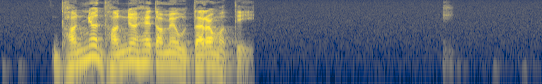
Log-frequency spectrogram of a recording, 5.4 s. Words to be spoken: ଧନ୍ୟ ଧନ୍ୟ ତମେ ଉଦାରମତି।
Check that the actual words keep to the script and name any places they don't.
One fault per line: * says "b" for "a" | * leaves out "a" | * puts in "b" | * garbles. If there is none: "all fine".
* puts in "ହେ"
